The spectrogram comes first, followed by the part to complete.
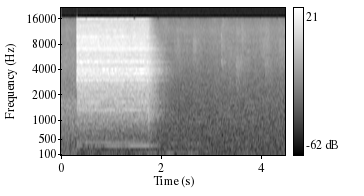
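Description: Power drill spinning a left-hand drill bit into a broken cylinder head stud, running at a steady speed for about a second and a half, then winding down and stopping. The reverse-cutting bit is being used to back the snapped stud out of the block.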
